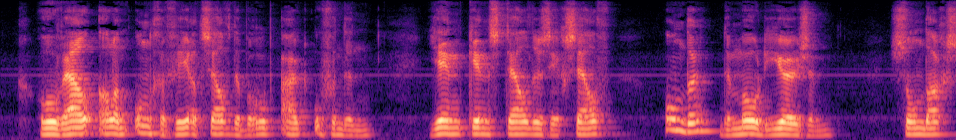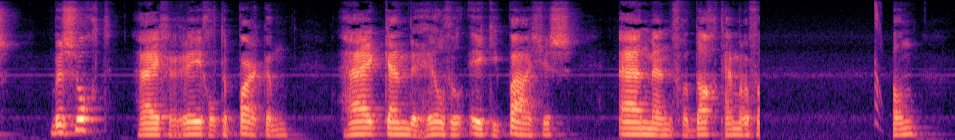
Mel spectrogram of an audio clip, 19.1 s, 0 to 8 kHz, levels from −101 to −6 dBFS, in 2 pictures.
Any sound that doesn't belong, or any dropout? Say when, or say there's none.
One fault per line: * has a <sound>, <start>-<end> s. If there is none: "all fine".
* has a chirp, 18.3-18.4 s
